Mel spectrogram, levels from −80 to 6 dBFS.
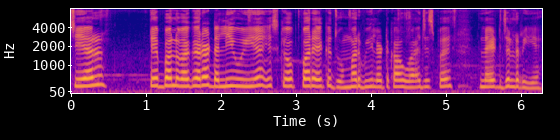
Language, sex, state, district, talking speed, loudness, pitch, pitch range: Hindi, male, Bihar, Vaishali, 190 wpm, -15 LUFS, 250 Hz, 235-265 Hz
